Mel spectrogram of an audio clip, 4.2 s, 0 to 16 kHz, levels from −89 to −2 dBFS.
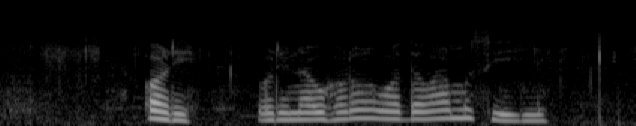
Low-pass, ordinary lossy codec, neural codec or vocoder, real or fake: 10.8 kHz; none; none; real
